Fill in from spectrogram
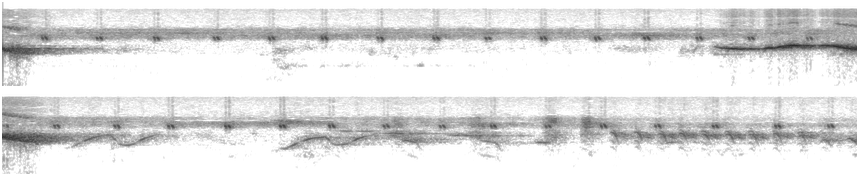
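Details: In Thailand, a puff-throated babbler sings one loud three-tone whistle that swells up and slides down, followed by softer churring and chuckling notes from the same species, with a rapid, even insect ticking throughout.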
